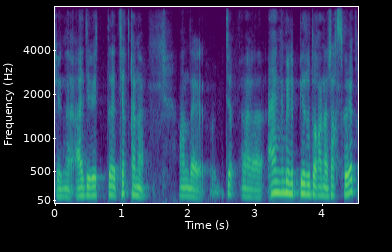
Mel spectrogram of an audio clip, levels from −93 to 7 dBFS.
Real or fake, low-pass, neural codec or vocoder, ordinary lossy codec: fake; none; codec, 16 kHz, 4 kbps, FreqCodec, smaller model; none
